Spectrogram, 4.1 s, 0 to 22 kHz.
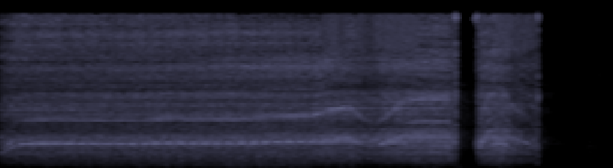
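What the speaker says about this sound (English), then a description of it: "You're going to want to drill with a 1/4" drill bit right back down through there" Power drill running continuously with a 1/4 inch bit, boring a hole during an Archangel M1A rifle stock installation; a steady high whine held close up, briefly dipping near the end before stopping abruptly.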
